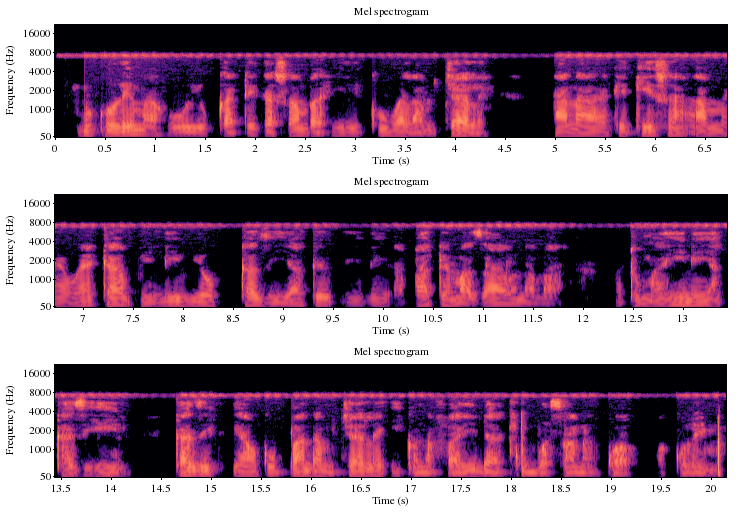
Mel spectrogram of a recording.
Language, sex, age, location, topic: Swahili, male, 36-49, Wajir, health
